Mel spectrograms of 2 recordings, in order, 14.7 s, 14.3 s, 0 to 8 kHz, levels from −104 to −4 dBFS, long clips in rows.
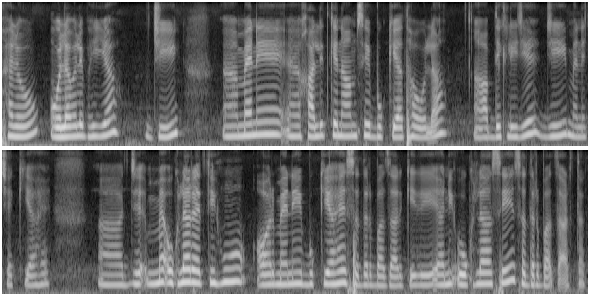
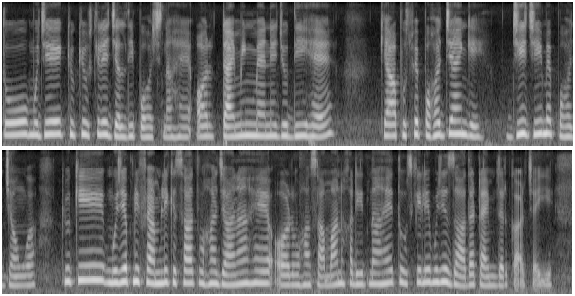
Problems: low volume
